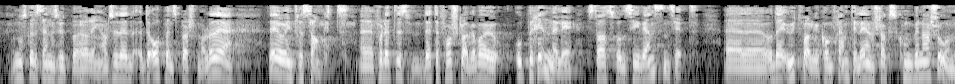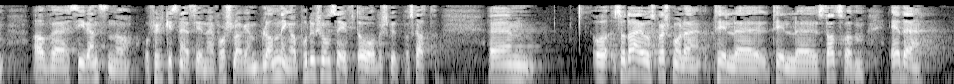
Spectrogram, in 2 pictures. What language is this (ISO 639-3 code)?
nno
